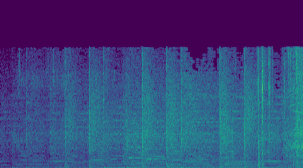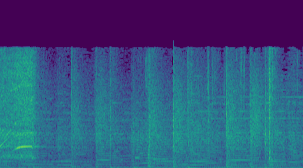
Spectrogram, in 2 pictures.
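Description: Background music with a steady beat. About three seconds in, a brief burst of a power driver undoing the bolts of an electric car's plastic underbody panel.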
